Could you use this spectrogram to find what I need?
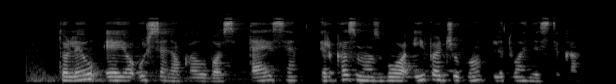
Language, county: Lithuanian, Kaunas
